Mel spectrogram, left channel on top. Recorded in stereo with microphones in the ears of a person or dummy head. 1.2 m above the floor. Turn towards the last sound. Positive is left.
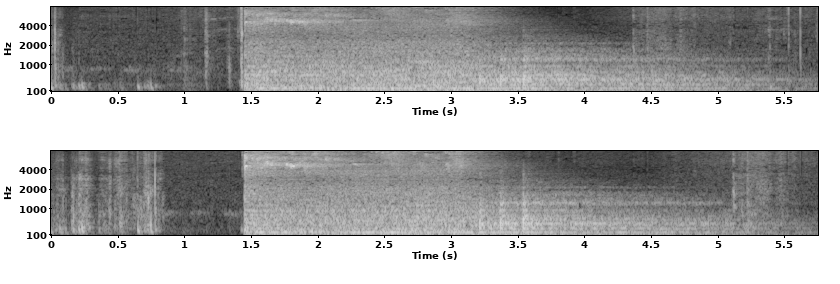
turn(degrees=-30)  # may be behind; listen again after turning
